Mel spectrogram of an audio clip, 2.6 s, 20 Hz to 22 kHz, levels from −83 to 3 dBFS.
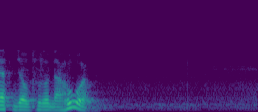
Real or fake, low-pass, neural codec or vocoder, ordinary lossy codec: fake; 3.6 kHz; codec, 16 kHz, 2 kbps, FunCodec, trained on LibriTTS, 25 frames a second; none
